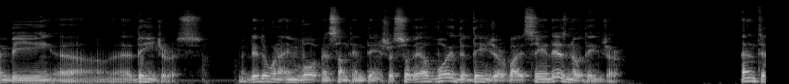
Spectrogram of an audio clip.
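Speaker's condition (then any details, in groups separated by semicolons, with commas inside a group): No condition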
